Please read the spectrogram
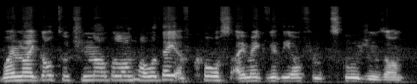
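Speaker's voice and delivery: put-on jokey Russian accent, selling masks to chat. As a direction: play a comic Russian streamer in a Russian accent. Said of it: "the next few questions I will read in this accent".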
